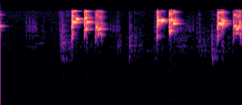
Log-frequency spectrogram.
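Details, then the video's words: A pet Rosy-faced lovebird repeats bright, harsh chirps in triplets and pairs, roughly every second or so, over faint soft background twittering. "Lovebird Chirping Sounds"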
